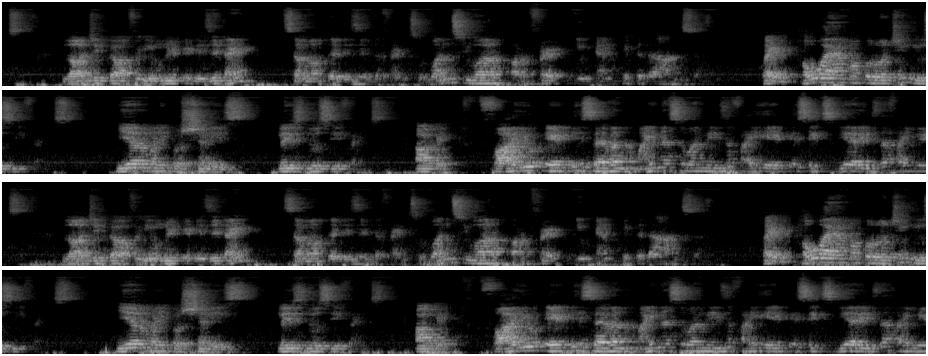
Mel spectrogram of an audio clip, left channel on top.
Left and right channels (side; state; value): both; normal; correlation 0.55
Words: Logic of unit digit and sum of the digit friends. Once you are perfect, you can pick the answer. Right? How I am approaching, you see friends. Here my question is, please do see friends. Okay. 587 minus 1 is 586. Here is the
